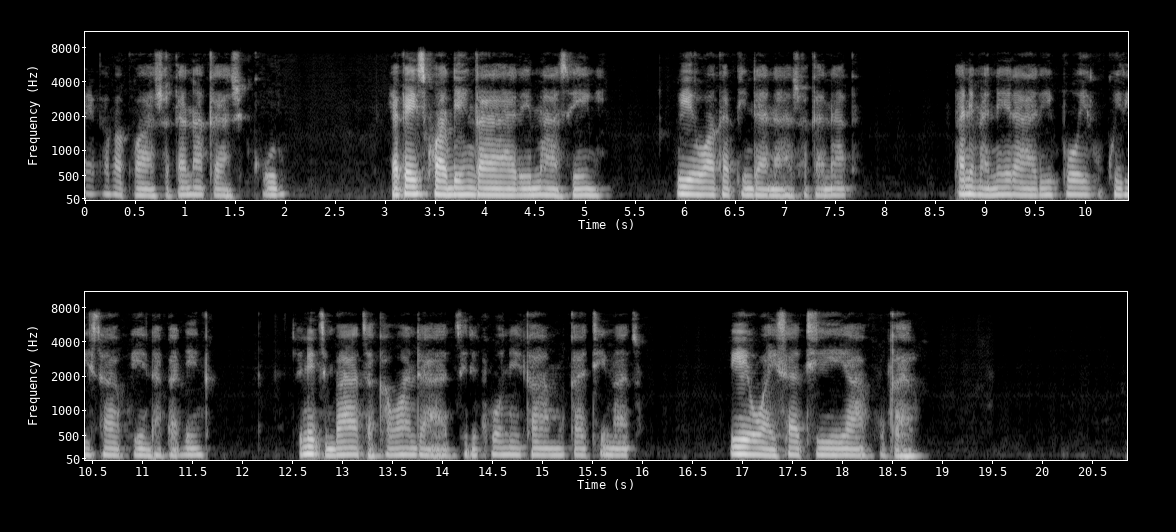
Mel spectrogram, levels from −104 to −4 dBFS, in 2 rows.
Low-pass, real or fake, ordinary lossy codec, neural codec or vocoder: 7.2 kHz; fake; Opus, 64 kbps; codec, 16 kHz, 4 kbps, FreqCodec, larger model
